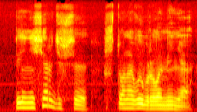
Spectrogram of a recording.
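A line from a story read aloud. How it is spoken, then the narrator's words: Plain. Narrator (Russian): спросил я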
